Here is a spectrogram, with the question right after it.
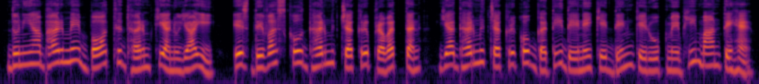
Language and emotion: Hindi, neutral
